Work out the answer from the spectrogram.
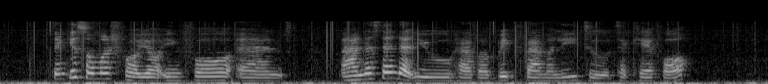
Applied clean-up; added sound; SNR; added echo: none; Crackle; 4 dB; none.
